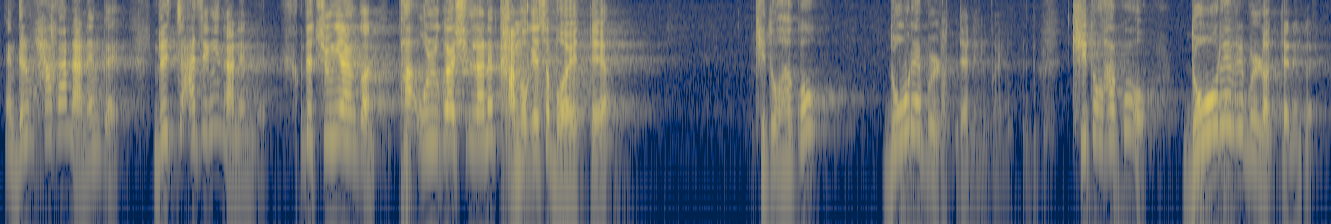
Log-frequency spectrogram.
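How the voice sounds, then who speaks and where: A man preaching a humorous revival sermon as a pastor, playful and animated, acting out the complaints of the people he talks about. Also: very high voice, moderate pace. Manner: playful, animated, acts out quoted complaints and sings snippets. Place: church sanctuary. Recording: long hall reverb.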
